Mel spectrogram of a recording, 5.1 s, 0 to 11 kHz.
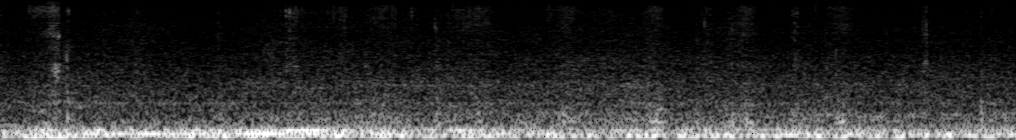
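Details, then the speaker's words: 2005 Isuzu D-Max diesel after fitting a strong new battery: engine spins briskly and catches at once, then holds a steady low rumble, unlike the earlier long, dragging cranking. "โอ๊ยทำไมมันไวขนาดนี้แบตแรงนี้นี่เองครับฟังเสียงนะครับ"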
